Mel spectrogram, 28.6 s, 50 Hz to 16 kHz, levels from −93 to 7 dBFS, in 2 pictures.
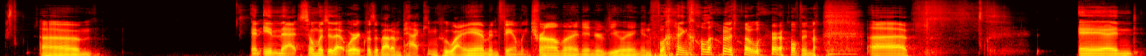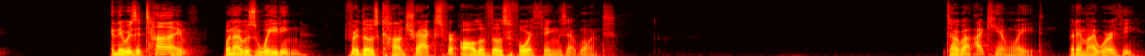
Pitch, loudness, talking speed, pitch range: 100 Hz, -22 LUFS, 120 wpm, 90-110 Hz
